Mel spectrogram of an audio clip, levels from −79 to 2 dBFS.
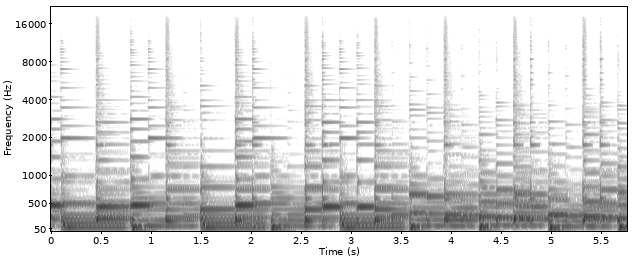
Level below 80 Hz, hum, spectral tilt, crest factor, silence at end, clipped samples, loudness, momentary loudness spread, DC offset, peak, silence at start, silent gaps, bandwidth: -34 dBFS; none; -7.5 dB/octave; 16 dB; 0 s; under 0.1%; -26 LUFS; 4 LU; under 0.1%; -10 dBFS; 0 s; none; 18 kHz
